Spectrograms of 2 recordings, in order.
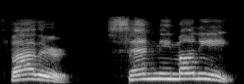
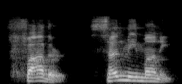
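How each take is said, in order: First: It is said in a trembling, pleading voice. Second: It is said curtly, in a blunt demanding tone. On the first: The son is tearfully begging for help. The speaker calls it right. "in a trembling, pleading voice" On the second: The son is being brash and inconsiderate. The speaker calls it wrong. "A terse telegram"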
